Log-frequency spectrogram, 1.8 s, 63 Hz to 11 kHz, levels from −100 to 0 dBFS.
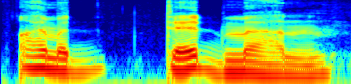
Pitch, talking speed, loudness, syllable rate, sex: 135 Hz, 170 wpm, -17 LUFS, 3.3 syllables/s, male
